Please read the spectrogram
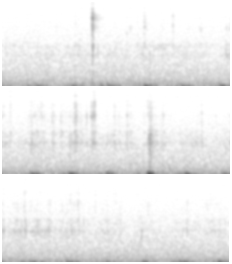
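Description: Footsteps of a person walking, out of a concrete-floored garage and across grass, heard as soft thumps about every half second with light clicks and rustles; one step or knock a little past the middle is louder.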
